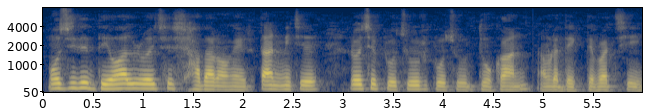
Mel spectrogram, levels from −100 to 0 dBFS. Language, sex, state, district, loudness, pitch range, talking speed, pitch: Bengali, male, West Bengal, Malda, -25 LUFS, 120-155 Hz, 140 wpm, 135 Hz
